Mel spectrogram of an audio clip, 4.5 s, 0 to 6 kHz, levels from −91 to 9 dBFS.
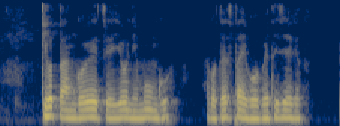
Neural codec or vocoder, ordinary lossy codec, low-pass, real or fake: none; none; 5.4 kHz; real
